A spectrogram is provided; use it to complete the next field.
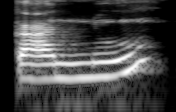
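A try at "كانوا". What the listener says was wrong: কাতে একটু টান হবে, আলিফ আছে।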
